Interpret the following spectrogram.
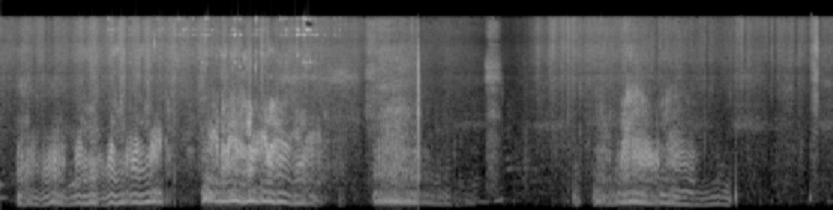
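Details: Dog delighted with its new toy grumbles and growls in strange warbling bursts, sounding like a gremlin; three main bouts separated by brief pauses, with a rustle midway.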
